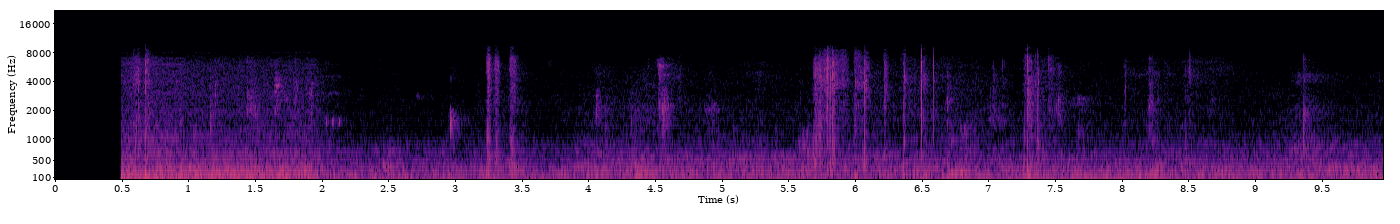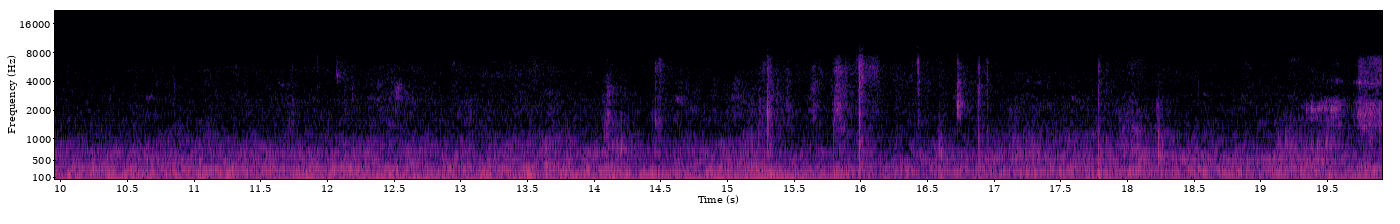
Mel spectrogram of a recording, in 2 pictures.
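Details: A male pet cat purrs while playing indoors with a bath stopper, a steady low rumbling texture running through the whole stretch, broken by scattered sharp clicks and tapping from the stopper and small movements.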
